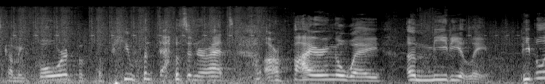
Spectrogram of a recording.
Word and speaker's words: Ratte: in the past have corrected me when I've said p1000 ratte which is how it's like written but I guess in German you just say rat uh so that's how I'm pronouncing it for this video either way tons of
